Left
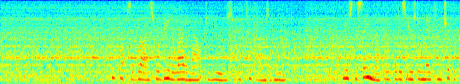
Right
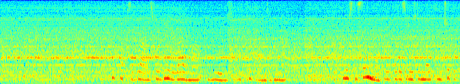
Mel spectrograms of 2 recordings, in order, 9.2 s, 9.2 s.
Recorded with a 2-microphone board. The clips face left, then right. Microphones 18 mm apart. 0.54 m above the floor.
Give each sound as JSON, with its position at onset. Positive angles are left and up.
{"t": 2.2, "sound": "a woman speaking", "side_deg": 35, "distance_m": 0.8}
